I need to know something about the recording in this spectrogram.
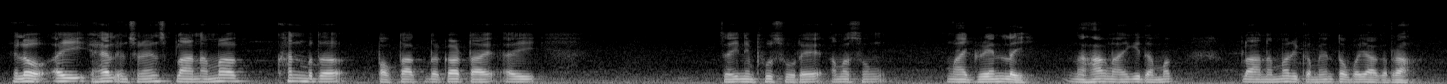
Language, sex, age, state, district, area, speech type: Manipuri, male, 30-45, Manipur, Kangpokpi, urban, read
